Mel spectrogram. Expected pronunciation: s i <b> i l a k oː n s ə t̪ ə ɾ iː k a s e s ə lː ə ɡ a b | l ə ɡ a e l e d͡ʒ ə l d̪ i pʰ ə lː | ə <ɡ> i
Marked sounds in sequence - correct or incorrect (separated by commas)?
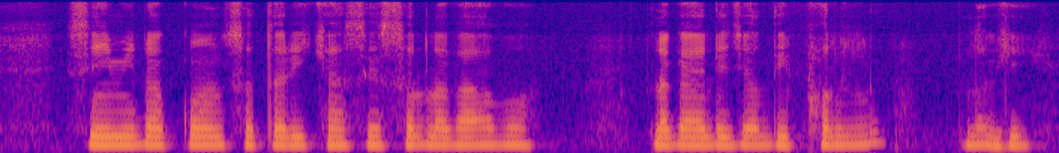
incorrect, correct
